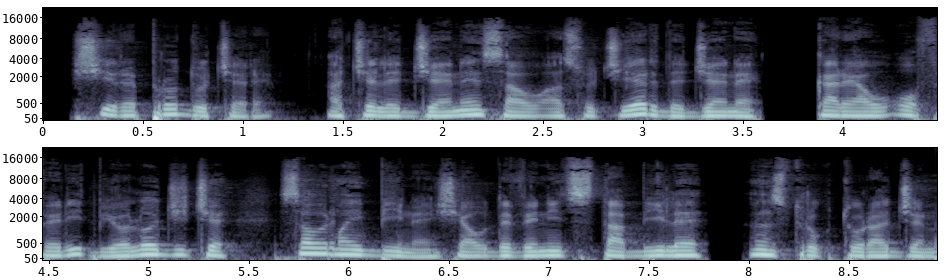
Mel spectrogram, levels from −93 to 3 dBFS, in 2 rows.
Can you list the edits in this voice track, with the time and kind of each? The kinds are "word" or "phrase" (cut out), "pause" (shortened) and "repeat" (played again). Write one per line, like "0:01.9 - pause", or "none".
0:01.3 - pause
0:04.7 - word
0:05.9 - word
